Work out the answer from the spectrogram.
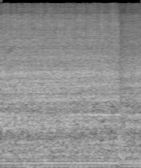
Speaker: but all it did is ruin it even though when we started up the first time it sounded mint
